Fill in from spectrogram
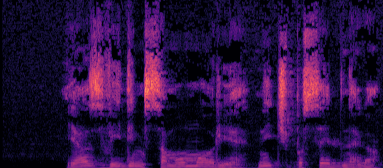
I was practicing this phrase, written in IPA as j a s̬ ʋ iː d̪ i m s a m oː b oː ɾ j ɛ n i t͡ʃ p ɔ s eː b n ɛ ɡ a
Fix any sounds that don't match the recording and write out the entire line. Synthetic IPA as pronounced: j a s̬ ʋ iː d̪ i m s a m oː m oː ɾ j ɛ n i t͡ʃ p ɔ s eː b n ɛ ɡ a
